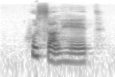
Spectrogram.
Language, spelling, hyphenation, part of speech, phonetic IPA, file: Hungarian, huszonhét, hu‧szon‧hét, numeral, [ˈhusonɦeːt], Hu-huszonhét.ogg
- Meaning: twenty-seven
